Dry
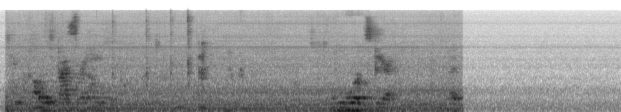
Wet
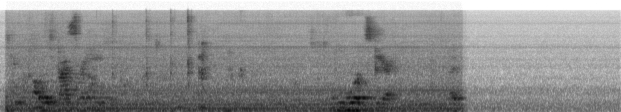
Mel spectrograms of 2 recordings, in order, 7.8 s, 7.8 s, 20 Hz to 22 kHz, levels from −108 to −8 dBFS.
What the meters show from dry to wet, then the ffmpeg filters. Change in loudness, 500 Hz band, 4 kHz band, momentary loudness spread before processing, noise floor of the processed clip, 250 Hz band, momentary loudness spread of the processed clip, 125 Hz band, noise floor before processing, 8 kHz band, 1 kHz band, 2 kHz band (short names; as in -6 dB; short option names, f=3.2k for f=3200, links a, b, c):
+5.5 dB, +6.0 dB, +6.0 dB, 15 LU, -47 dBFS, +5.5 dB, 14 LU, +5.5 dB, -53 dBFS, +5.5 dB, +5.5 dB, +5.5 dB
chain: -filter_complex "[0:a]asplit=2[a][b];[b]adelay=47,volume=-12dB[c];[a][c]amix=inputs=2:normalize=0,volume=5.5dB"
